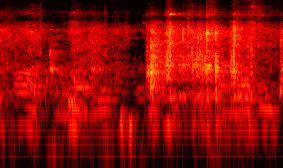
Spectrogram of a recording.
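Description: Speech at a moderate level, words not made out, with faint clicks of handling on the countertop.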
